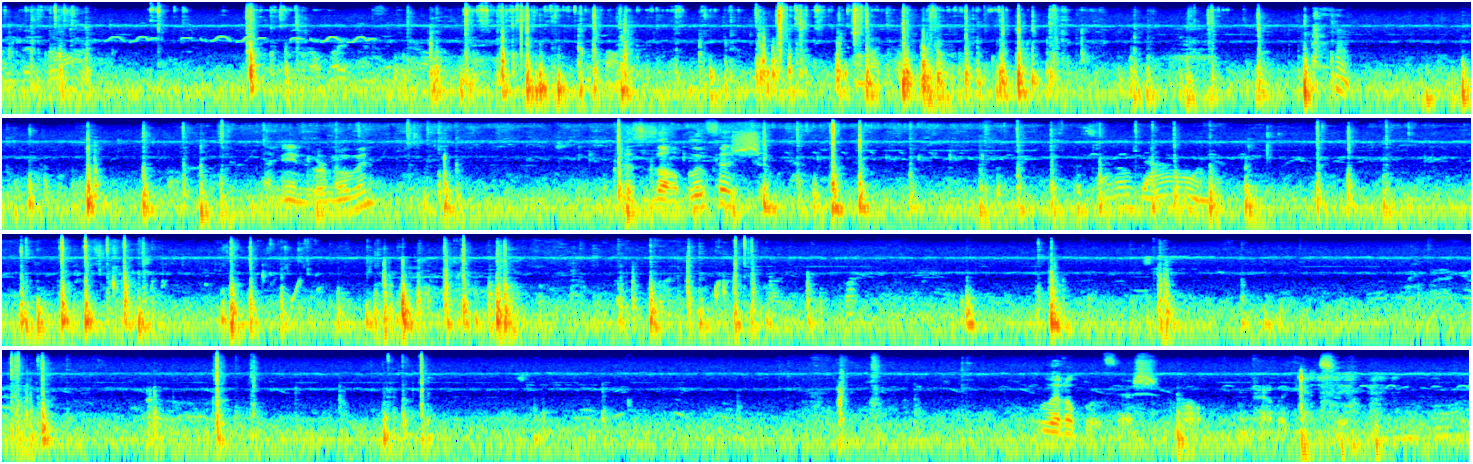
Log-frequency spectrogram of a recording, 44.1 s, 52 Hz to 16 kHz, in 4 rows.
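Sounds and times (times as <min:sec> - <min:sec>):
fish flapping against kayak: 0:00.0 - 0:40.8
faint high whine: 0:00.0 - 0:44.0.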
